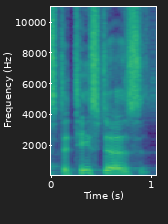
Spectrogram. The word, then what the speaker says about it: Statista: That's according to Statista's, that's how you pronounce that, or the Consumer Insights Report.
